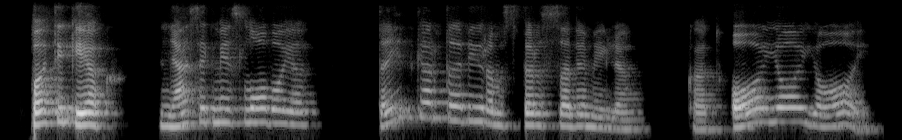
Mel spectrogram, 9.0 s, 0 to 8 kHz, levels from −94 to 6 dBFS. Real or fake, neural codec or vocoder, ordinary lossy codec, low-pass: real; none; Opus, 24 kbps; 7.2 kHz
